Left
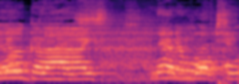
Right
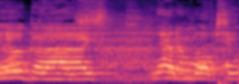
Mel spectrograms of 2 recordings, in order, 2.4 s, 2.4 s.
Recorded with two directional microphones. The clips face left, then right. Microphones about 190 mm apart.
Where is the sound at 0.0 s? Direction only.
10° left (ahead or behind).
